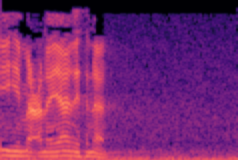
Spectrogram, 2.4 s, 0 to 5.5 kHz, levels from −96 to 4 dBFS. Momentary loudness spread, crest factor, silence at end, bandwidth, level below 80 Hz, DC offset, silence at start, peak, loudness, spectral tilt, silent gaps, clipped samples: 23 LU; 18 dB; 0 s; 5.4 kHz; -40 dBFS; 0.7%; 0 s; -6 dBFS; -19 LUFS; -5.5 dB/octave; none; under 0.1%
